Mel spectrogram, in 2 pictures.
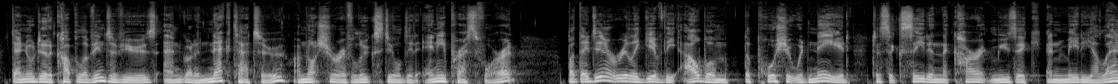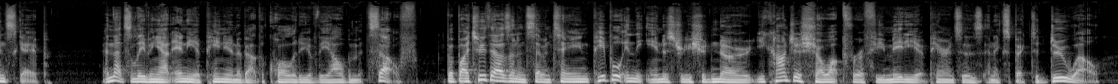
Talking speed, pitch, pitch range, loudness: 215 wpm, 110 Hz, 105-125 Hz, -17 LUFS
